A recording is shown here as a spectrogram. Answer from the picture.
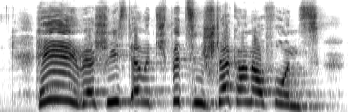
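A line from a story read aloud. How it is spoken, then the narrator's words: Shrieked. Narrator (German): kreischte Julius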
